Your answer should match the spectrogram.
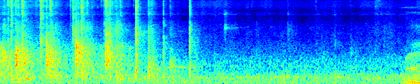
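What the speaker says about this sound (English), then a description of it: "Let's clap again to the organizers." An audience at a Muslim youth conference gives a short round of clapping, a few sharp claps in the first two seconds that quickly die away to quiet room tone.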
